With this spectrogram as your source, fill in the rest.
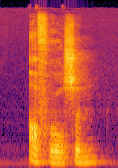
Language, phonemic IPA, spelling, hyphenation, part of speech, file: Dutch, /ˈɑfˌrɔ.sə(n)/, afrossen, af‧ros‧sen, verb, Nl-afrossen.ogg
- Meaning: to beat up, to give a beatdown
